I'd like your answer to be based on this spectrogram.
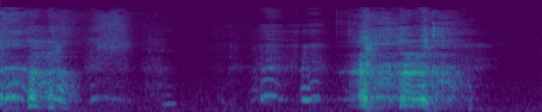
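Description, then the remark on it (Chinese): Three harsh, raspy coughs burst out in turn, the last one the loudest and longest, with short quiet gaps between them and no talking; the cougher has a bad cold and fever. “OK，可能听感有点不好，因为我就是大感冒、大发烧、 对我们两个都是 大咳嗽 病号”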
